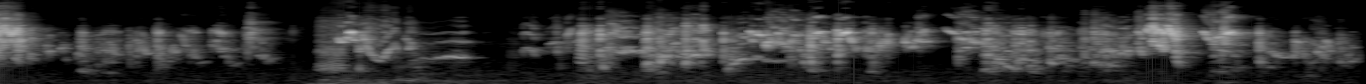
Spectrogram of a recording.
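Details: Pet budgerigars kept as companions, chattering in a dense run of scratchy, warbling chirps and squeaks. The chatter breaks for a short pause near the middle, where a brief clear whistled note is heard, then resumes busily to the end.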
